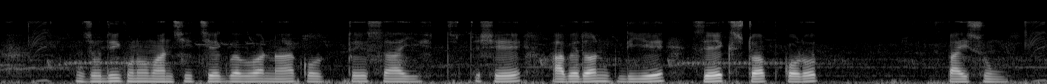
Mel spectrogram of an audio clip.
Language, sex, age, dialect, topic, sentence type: Bengali, male, 18-24, Rajbangshi, banking, statement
